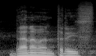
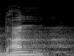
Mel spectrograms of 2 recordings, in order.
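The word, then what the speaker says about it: Dhanvantari: It is Dhanavantari's Trayodashi. North Indian people must connect, don't go on clipping away one syllable and come Dhanavantari becomes Dhan, Trayodashi becomes Tera. Don't keep clipping it away So, here we are.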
